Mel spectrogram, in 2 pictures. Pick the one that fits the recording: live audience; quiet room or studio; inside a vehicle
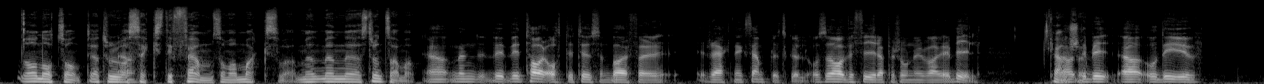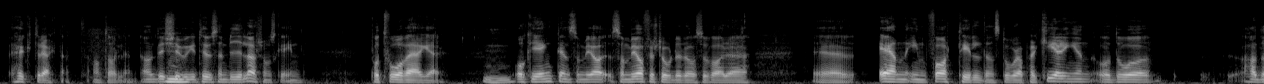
quiet room or studio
